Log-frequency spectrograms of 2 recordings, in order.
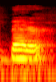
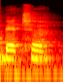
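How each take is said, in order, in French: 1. La consonne du milieu se prononce comme un d. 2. La consonne du milieu se prononce comme un t. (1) "on dit better... on remplace le T par un D" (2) "on dit pas better"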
